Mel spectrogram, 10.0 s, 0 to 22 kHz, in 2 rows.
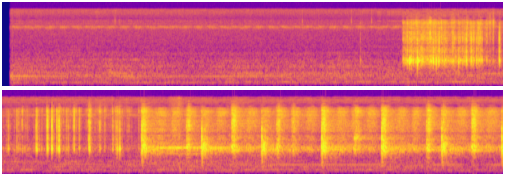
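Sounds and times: faint electrical hum: 0.1 - 10.0
scratchy crackling with clicks: 4.0 - 6.6.

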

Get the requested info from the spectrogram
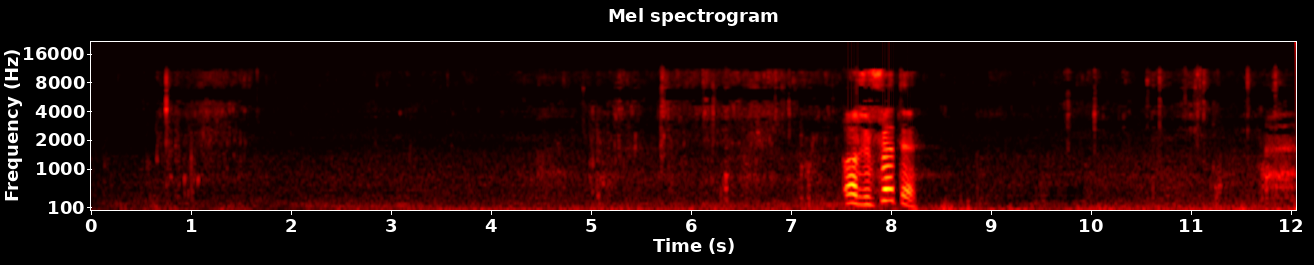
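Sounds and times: wind buffeting microphone: 3.3 - 12.0.

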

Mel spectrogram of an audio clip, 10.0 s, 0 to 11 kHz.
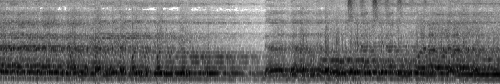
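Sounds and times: man reciting melodically: 0.0 - 10.0.

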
